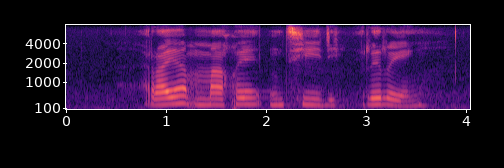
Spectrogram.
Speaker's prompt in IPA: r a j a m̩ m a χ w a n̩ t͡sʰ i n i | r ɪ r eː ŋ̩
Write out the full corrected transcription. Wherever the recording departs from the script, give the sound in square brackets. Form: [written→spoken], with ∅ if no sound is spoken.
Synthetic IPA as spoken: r a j a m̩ m a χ w [a→ɛ] n̩ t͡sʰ i [n→d] i | r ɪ r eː ŋ̩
